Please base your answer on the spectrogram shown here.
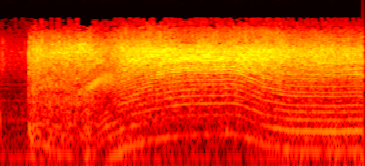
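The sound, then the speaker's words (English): An old outboard boat motor, started by pulling a rope wrapped around its flywheel, suddenly roars to life after a brief quiet moment, its buzzing pitch climbing as it revs, then holding a loud, steady, high drone. “When they do start, they sound like they're going straight up.”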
